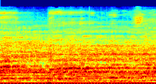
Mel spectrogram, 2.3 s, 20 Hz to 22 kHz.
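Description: Early-1990s progressive house music playing from vinyl: sustained synth pads over a steady bass note that shifts pitch under a second in.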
